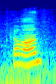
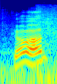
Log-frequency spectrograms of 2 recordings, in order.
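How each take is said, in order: First: Said in the usual way. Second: Higher, louder pleading yell; will the shot to hit; urgent cheer. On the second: Real, not acted. Urging the shot to land.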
